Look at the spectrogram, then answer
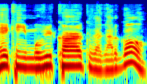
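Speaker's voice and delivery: ordinary delivery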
